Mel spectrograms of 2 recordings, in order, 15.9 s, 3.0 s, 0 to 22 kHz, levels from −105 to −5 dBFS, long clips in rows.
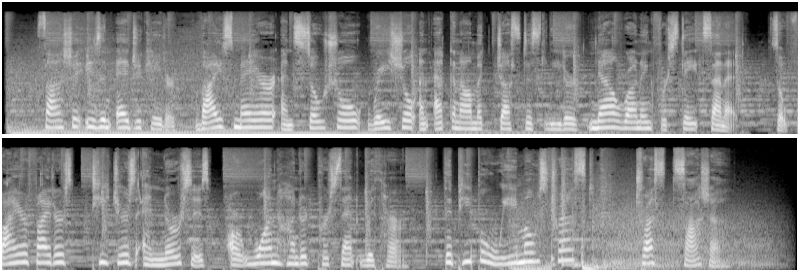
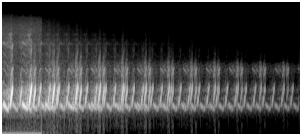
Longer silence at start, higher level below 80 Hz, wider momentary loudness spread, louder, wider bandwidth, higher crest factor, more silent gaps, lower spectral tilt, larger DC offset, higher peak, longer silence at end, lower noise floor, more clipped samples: about the same, 0.05 s vs 0 s; first, -32 dBFS vs -70 dBFS; second, 9 LU vs 24 LU; first, -16 LUFS vs -21 LUFS; first, 16.5 kHz vs 11 kHz; second, 16 dB vs 22 dB; neither; first, -4 dB/octave vs 1 dB/octave; neither; about the same, -2 dBFS vs -2 dBFS; second, 0.25 s vs 0.45 s; second, -39 dBFS vs -49 dBFS; neither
